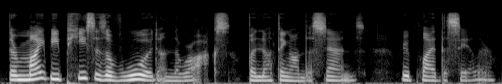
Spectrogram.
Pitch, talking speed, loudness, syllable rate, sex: 200 Hz, 205 wpm, -16 LUFS, 5.1 syllables/s, female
